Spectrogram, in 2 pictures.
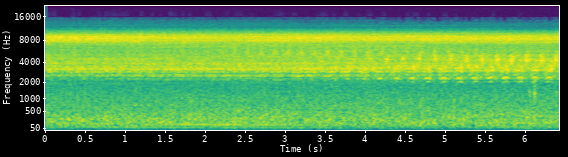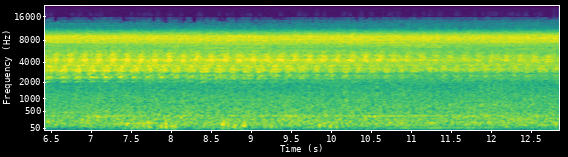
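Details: Cicadas calling on a 37°C summer morning, 23 July 2026, along a footpath through dappled sunlight in Gifu Prefectural Centennial Park, Japan: a dense, steady high buzzing drone with a fast pulsing shimmer, unbroken throughout.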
